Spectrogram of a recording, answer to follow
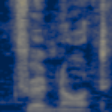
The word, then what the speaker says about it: Dreadnought: Dreadnought Galaxy. I guess Thought, it rhymes with Thought.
